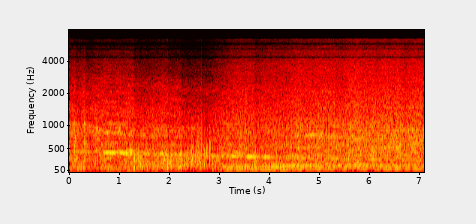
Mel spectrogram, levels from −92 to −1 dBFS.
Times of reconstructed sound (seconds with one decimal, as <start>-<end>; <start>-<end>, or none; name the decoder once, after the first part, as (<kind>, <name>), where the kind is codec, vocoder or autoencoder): 0.5-1.3 (autoencoder, DAC-VAE)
